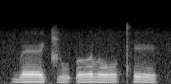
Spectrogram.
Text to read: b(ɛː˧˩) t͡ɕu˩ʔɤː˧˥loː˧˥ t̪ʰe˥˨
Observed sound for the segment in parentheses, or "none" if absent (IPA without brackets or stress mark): ɛː˧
